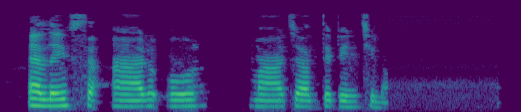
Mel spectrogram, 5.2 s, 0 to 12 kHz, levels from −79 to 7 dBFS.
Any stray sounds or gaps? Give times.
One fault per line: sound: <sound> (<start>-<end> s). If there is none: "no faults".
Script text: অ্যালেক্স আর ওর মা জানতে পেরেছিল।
no faults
